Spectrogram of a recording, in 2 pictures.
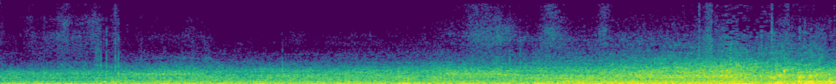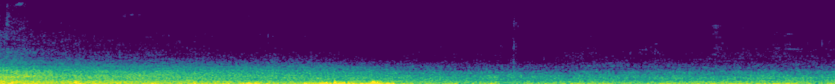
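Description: A vehicle passing in the street, growing louder to a peak about halfway through and then fading, with a few low thumps near the end of its pass.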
